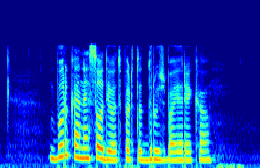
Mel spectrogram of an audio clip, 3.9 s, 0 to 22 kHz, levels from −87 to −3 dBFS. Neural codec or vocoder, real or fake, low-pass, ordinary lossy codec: none; real; 7.2 kHz; none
